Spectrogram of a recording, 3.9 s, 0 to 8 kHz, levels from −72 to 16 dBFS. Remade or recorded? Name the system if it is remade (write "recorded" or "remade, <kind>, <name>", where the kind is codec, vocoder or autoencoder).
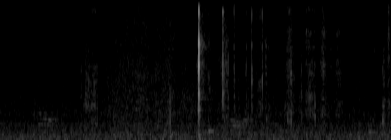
recorded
